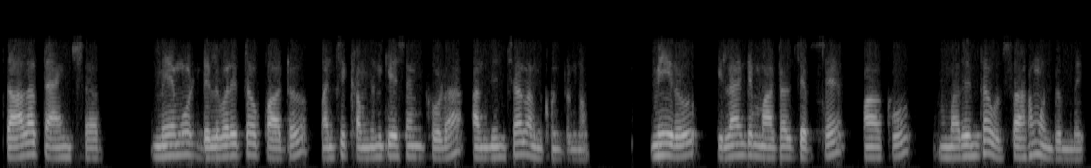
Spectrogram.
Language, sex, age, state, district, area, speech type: Telugu, male, 18-30, Andhra Pradesh, Kadapa, urban, conversation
